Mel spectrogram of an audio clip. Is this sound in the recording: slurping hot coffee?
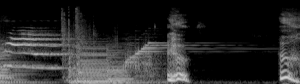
no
